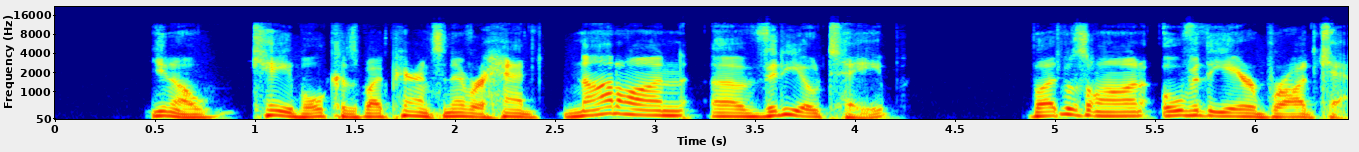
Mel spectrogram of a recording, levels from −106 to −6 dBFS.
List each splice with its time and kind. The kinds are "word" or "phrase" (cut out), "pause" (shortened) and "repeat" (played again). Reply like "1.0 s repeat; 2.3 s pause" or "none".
2.4 s word; 5.0 s word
